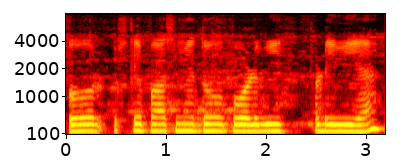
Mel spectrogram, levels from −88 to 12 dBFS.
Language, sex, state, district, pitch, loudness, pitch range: Hindi, male, Uttar Pradesh, Saharanpur, 165 Hz, -16 LUFS, 160-165 Hz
